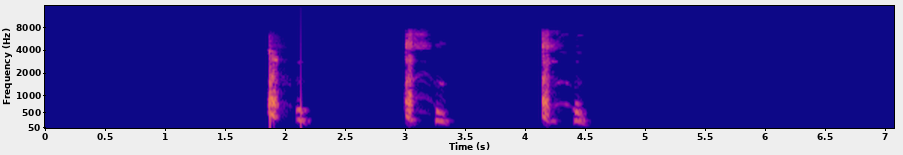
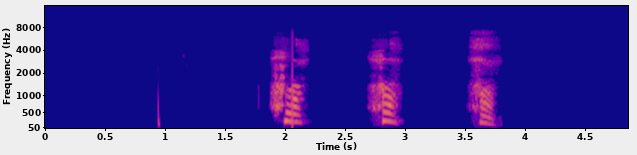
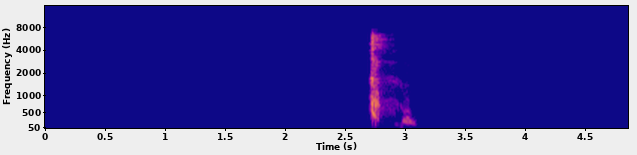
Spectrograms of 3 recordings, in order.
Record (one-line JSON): {"three_cough_length": "7.1 s", "three_cough_amplitude": 17774, "three_cough_signal_mean_std_ratio": 0.16, "exhalation_length": "4.9 s", "exhalation_amplitude": 9665, "exhalation_signal_mean_std_ratio": 0.26, "cough_length": "4.9 s", "cough_amplitude": 26182, "cough_signal_mean_std_ratio": 0.1, "survey_phase": "beta (2021-08-13 to 2022-03-07)", "age": "45-64", "gender": "Female", "wearing_mask": "No", "symptom_none": true, "smoker_status": "Never smoked", "respiratory_condition_asthma": false, "respiratory_condition_other": false, "recruitment_source": "REACT", "submission_delay": "0 days", "covid_test_result": "Negative", "covid_test_method": "RT-qPCR", "influenza_a_test_result": "Negative", "influenza_b_test_result": "Negative"}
